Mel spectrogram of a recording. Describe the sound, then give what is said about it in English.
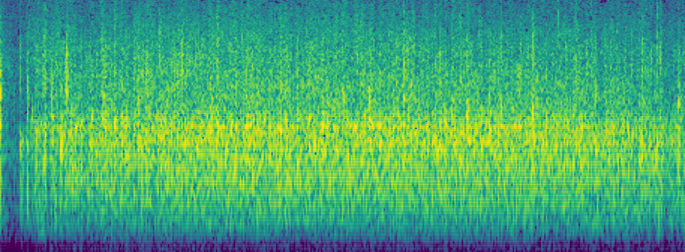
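A crowd applauds steadily for several seconds, a dense, even wash of many hands clapping at constant loudness, with no voices standing out. “Before you clap, let me point out that the reason why we have too much printing spending and too much printing of money is because you people want it.”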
